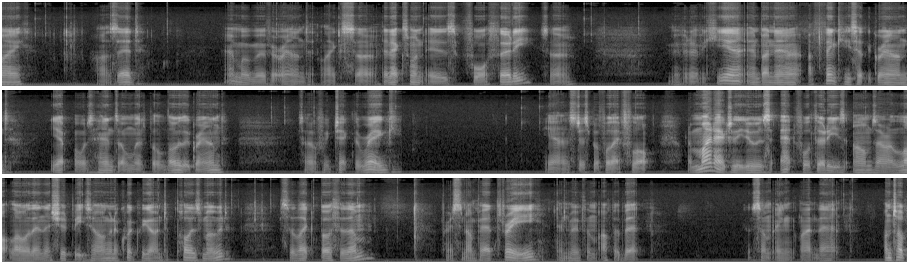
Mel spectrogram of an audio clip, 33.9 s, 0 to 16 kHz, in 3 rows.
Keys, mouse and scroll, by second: 1.3 r, 4.7 click, 5.3 middle click, 5.8 click, 7.5 middle click, 8.2-10.2 middle drag, 10.7 KP_1, 11.2 KP_3, 15.2-17.5 drag, 17.5 middle click, 18.5-20.5 drag, 22.2-24.1 right drag, 24.1 click, 25.9 click, 28.3 KP_1, 28.8 KP_3, 30.1 g, 33.7 a.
